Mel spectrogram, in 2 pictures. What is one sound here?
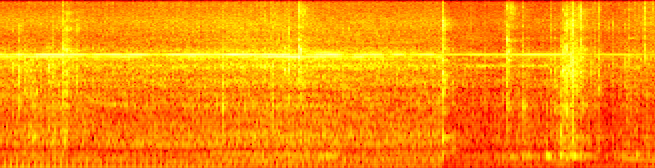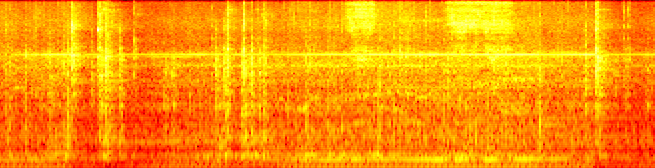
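A small excavator's diesel engine runs and hums steadily close by.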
